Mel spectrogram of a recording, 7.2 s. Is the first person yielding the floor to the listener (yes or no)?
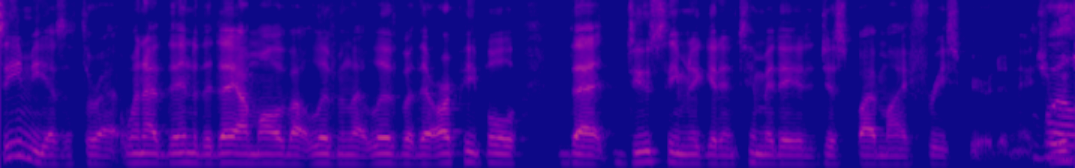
yes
